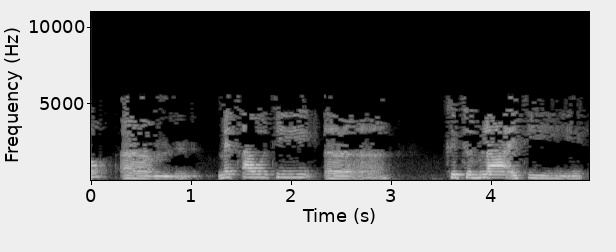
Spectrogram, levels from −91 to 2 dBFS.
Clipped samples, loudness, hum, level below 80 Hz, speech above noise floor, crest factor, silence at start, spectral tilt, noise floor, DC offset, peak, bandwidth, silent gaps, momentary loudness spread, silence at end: under 0.1%; -25 LUFS; none; -68 dBFS; 31 dB; 18 dB; 0 s; -10.5 dB/octave; -56 dBFS; under 0.1%; -8 dBFS; 5.8 kHz; none; 12 LU; 0.05 s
